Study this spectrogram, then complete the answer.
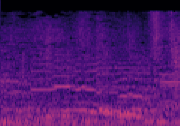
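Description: Punjabi pigeons at a market sale coo faintly in a low murmur, half buried under a busy, noisy background.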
